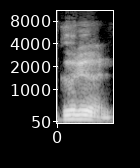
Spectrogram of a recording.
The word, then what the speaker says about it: Gudrun: So I pronounce it Gudrun, like without the D.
